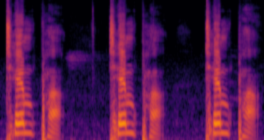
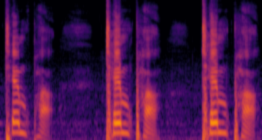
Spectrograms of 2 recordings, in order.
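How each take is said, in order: Both takes have the same delivery.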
